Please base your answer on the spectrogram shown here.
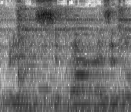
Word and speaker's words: Rhys: So, that said, my name is Rhys. Last name is. I'll spell it out for y'all here.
